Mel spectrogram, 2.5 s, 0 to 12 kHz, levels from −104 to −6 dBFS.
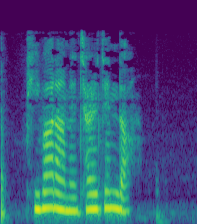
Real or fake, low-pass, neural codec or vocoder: real; 7.2 kHz; none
